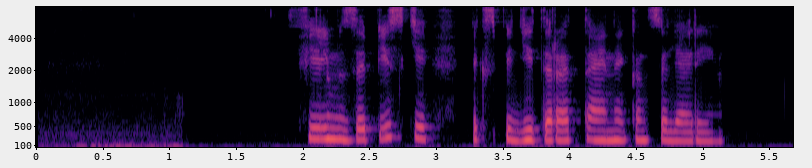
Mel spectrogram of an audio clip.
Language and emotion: Russian, neutral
